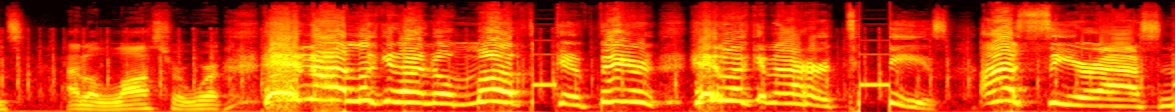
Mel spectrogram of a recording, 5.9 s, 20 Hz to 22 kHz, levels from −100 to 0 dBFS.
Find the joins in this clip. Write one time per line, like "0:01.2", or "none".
none

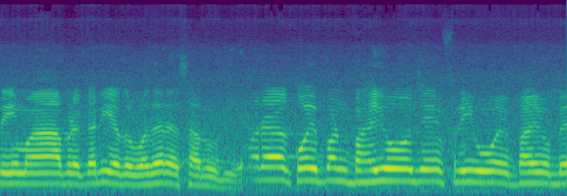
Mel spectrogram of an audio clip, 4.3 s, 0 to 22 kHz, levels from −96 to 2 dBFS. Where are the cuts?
0:01.9

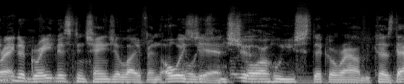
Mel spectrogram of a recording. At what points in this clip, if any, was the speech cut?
none

